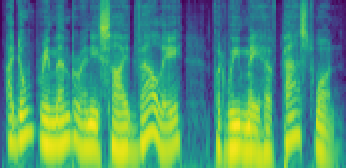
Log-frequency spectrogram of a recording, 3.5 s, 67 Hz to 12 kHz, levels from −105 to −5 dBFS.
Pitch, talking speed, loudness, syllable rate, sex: 140 Hz, 210 wpm, -15 LUFS, 5.8 syllables/s, male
